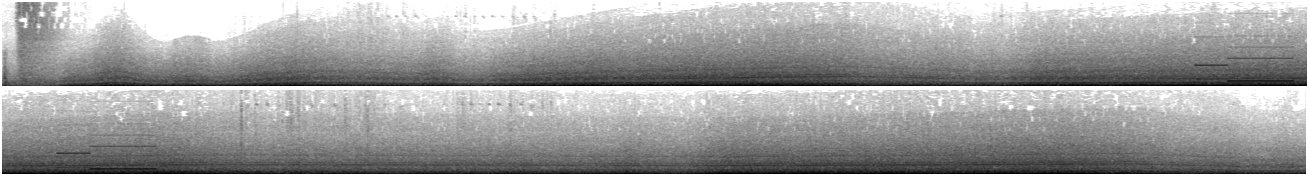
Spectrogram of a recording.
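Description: A bus engine hums and rises and falls in pitch as the bus speeds up and slows down.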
